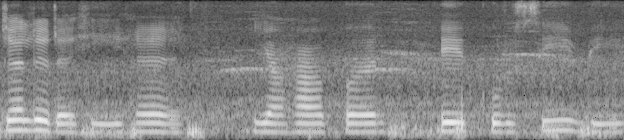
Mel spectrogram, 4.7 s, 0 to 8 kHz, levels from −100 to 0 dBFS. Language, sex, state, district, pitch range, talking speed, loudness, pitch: Hindi, female, Haryana, Jhajjar, 180-195 Hz, 100 wpm, -17 LUFS, 185 Hz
